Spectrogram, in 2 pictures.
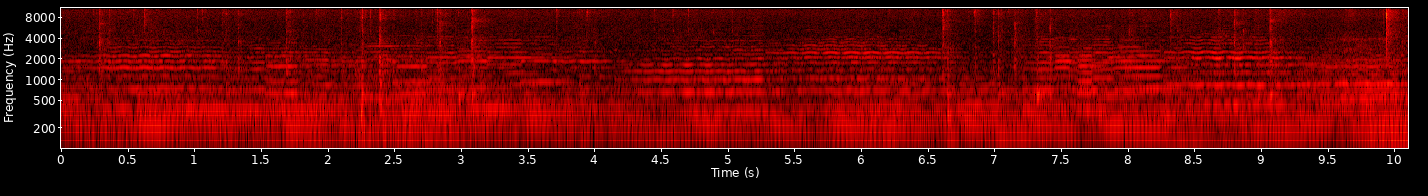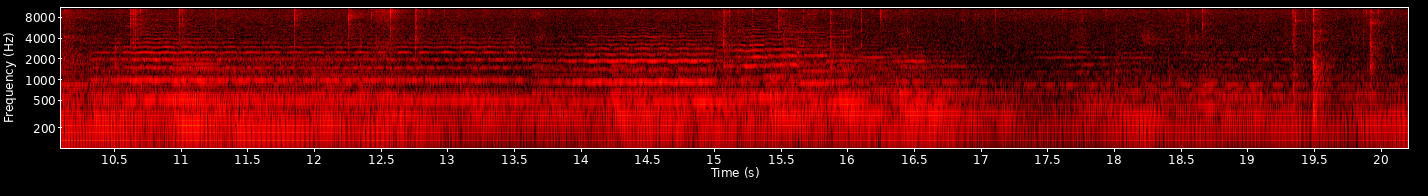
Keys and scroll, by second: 0.2 s, 1.3 s, 2.7 s, 3.0 5, 3.9 s, 7.1 s, 7.4 5, 8.7 s, 9.0 5, 15.8 s, 19.6-20.2 typing.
